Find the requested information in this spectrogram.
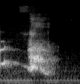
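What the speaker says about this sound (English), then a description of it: "That just made them bark more." A single sharp, close bark from a dog, loud and brief, over a low steady hum.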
